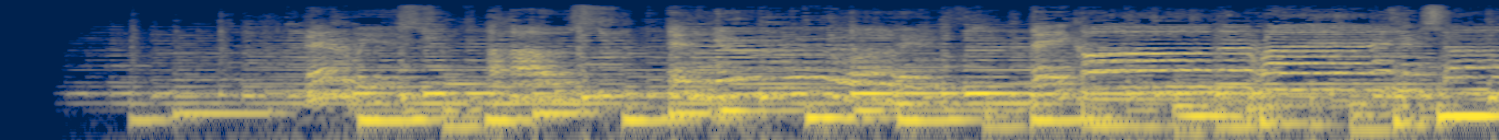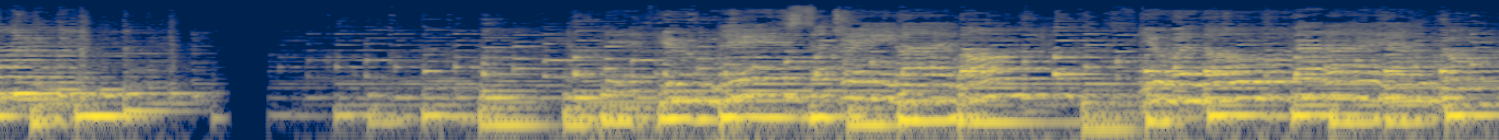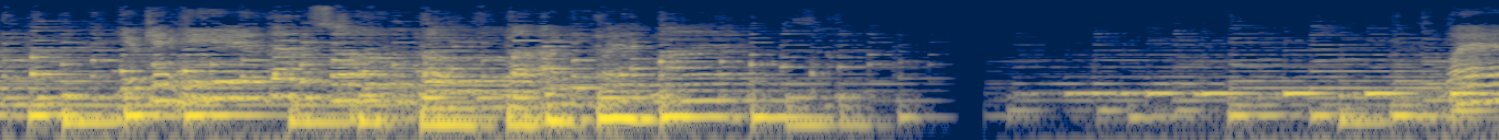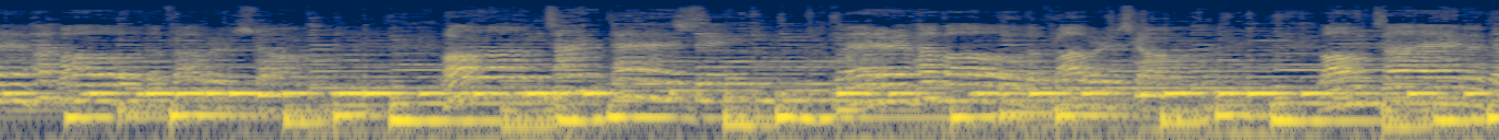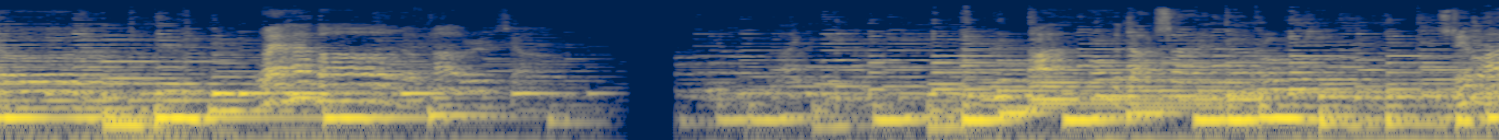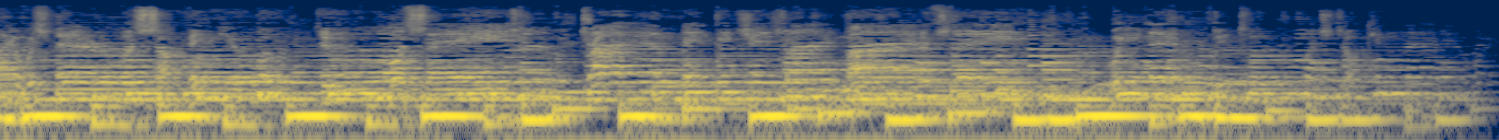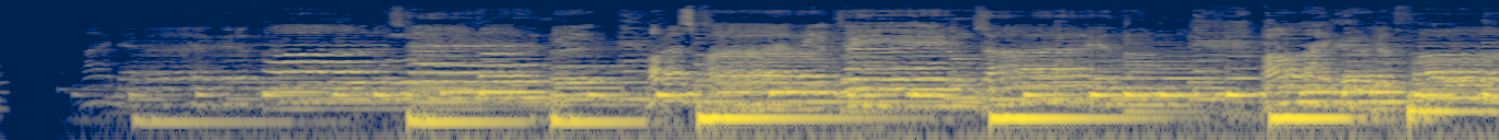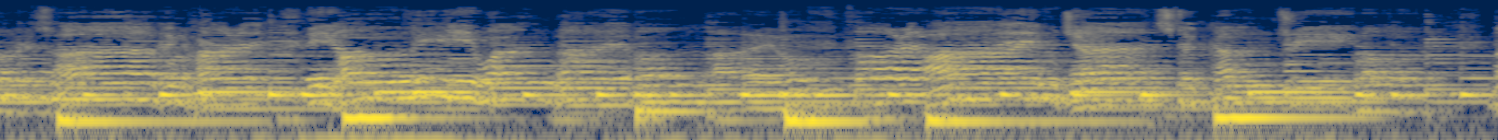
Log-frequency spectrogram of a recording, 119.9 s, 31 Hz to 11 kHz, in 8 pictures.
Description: ３人の歌声はこんな感じ。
